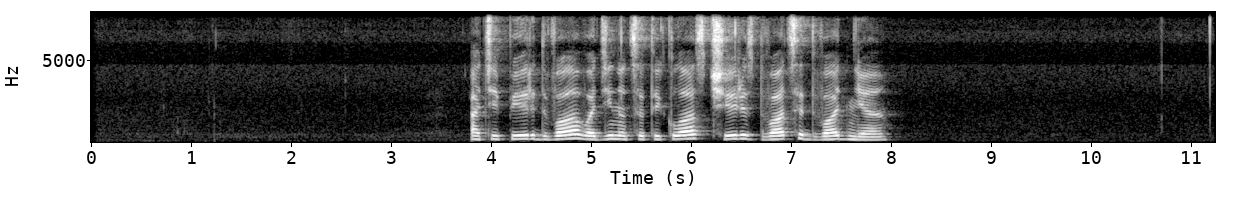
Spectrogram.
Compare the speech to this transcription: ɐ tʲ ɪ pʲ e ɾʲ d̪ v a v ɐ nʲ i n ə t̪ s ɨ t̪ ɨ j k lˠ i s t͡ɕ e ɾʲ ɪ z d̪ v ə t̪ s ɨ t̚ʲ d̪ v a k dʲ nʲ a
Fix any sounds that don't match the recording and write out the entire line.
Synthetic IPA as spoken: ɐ tʲ ɪ pʲ e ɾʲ d̪ v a v ɐ dʲ i n ə t̪ s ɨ t̪ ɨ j k lˠ a s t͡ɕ e ɾʲ ɪ z d̪ v a t̪ s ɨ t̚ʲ d̪ v a dʲ nʲ a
